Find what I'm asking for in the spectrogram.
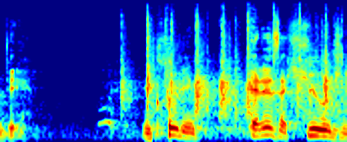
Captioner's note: audience applauding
